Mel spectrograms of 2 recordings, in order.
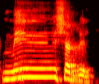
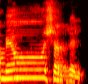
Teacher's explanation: بے شک آپ نے اخفا کیا من شر، لیکن اس اخفا کو آپ نے موٹا پڑھا ہے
